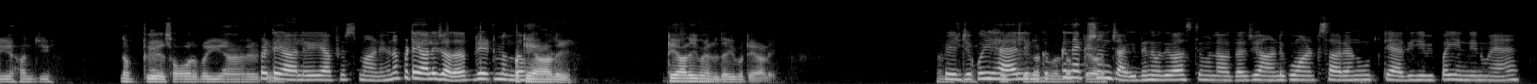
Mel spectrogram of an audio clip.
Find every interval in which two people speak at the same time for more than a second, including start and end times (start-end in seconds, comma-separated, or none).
9.4-11.1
